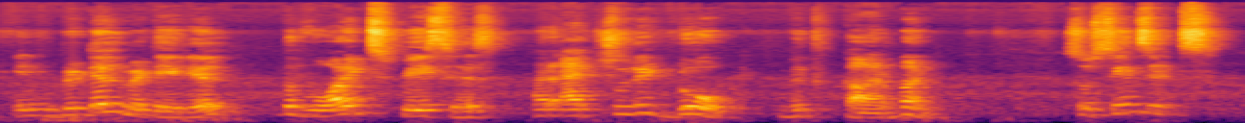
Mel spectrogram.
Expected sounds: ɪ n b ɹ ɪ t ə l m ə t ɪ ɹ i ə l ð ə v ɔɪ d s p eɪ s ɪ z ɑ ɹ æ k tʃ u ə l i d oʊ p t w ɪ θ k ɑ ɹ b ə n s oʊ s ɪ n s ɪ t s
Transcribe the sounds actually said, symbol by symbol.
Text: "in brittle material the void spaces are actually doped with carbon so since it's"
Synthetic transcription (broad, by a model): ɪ n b ɪ t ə l m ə t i ɹ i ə l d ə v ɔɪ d s p eɪ s ɪ z ɑ ɹ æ k tʃ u ə l i d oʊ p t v ɪ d k ɑ ɹ b ə n s oʊ s ɪ n s ɪ t s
